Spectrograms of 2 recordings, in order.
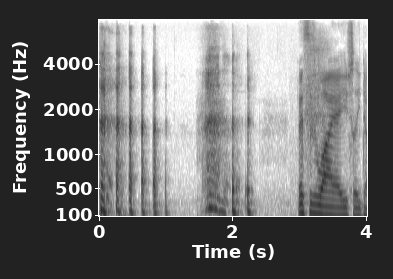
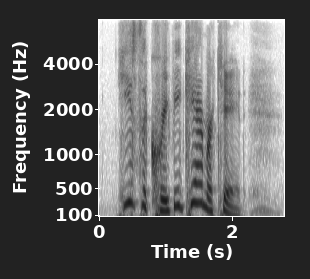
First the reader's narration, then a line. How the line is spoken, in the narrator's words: shouted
